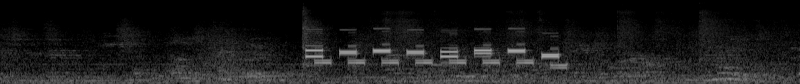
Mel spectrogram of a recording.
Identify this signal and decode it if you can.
Multi-frequency trunk signalling (R2, with the far end's replies), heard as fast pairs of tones, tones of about 170 ms, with the noise of a cafe. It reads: 76064901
